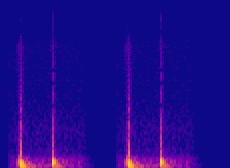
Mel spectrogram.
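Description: Heartbeat sound effect: two deep lub-dub double beats about a second apart, each pair trailing off in a short low hum.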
